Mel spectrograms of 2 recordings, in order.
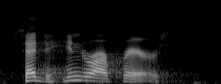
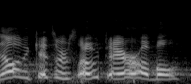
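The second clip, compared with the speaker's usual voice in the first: very high, put-on wail; complaining wife; 12 semitones higher, 3 dB louder than usual. Wife venting to husband about kids, high complaint. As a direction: lament it in an exaggerated wife voice. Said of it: "you know, when she says".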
